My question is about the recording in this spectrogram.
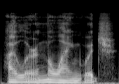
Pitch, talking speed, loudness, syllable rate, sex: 100 Hz, 200 wpm, -15 LUFS, 5.8 syllables/s, male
